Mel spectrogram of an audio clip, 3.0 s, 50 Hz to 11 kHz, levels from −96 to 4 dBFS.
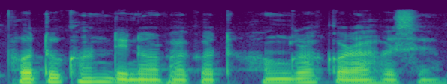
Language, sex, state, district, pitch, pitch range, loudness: Assamese, male, Assam, Sonitpur, 90 Hz, 85-100 Hz, -20 LUFS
